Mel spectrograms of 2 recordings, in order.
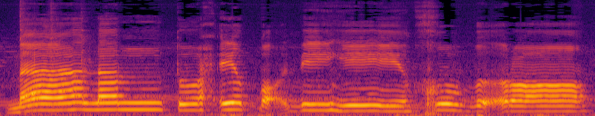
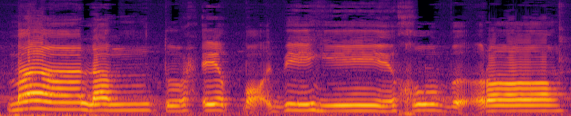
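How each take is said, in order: No difference in how they are said.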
